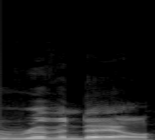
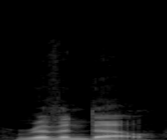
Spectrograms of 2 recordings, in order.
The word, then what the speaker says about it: Rivendell: that thing on your rivendale rick rivendell sorry rivendell trying to remember large finally told me in person in person that i've been saying it wrong for now since the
